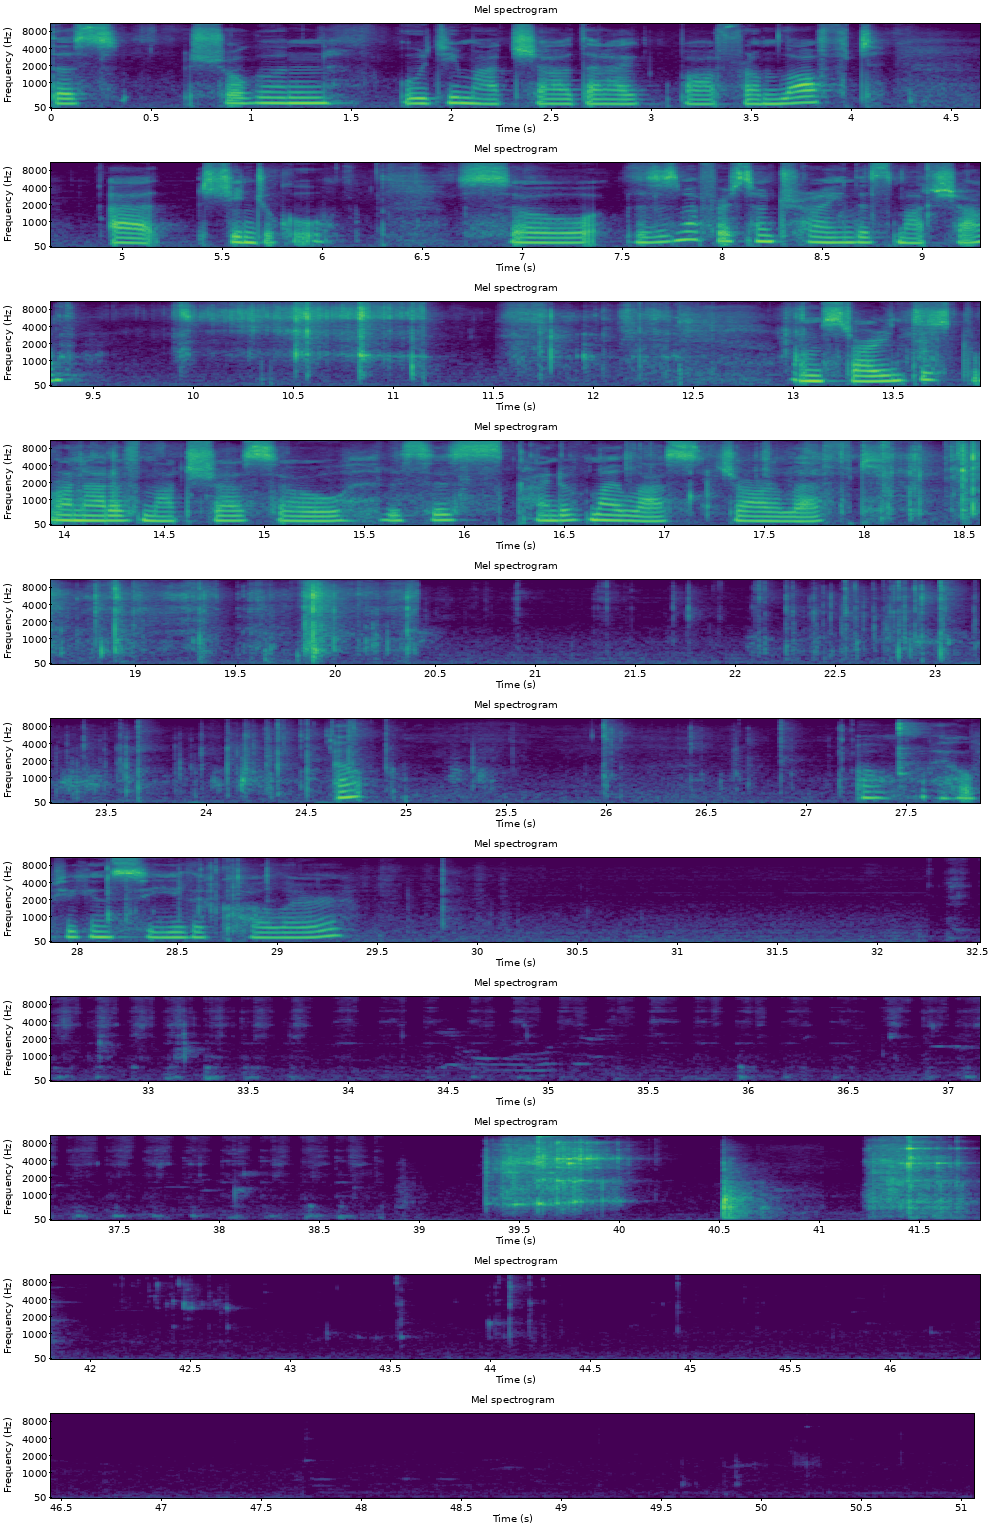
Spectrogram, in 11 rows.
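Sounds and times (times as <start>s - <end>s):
packaging crinkling and rustling: 9.5s - 14.7s, 15.9s - 30.2s
rhythmic whisk scraping: 32.3s - 39.0s
kitchenware clattering: 39.4s - 42.0s.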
